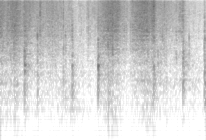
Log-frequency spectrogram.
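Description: Paper packing material crinkling and rustling as it is handled and pulled away by hand, with scattered small crackles.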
